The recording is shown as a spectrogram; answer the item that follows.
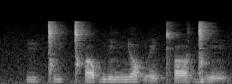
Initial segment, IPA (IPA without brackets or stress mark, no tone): i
